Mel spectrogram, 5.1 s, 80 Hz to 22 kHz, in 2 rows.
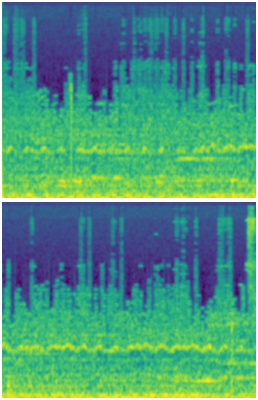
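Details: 1993 Lexus SC400 4.0, 105,000 miles, after repairing a crank-no-start caused by a non-working fuel pump: low, even rumble at steady idle, no stumble or misfire; normal idle.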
